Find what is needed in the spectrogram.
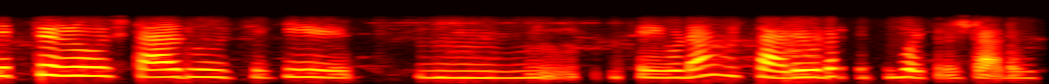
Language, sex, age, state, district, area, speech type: Odia, female, 18-30, Odisha, Ganjam, urban, conversation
